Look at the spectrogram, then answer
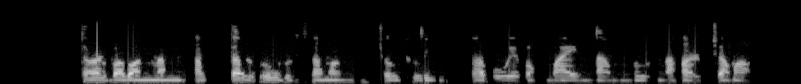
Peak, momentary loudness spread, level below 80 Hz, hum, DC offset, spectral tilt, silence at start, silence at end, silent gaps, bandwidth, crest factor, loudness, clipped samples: -2 dBFS; 12 LU; -62 dBFS; none; under 0.1%; -7 dB/octave; 0.8 s; 0.55 s; 2.07-2.30 s, 4.50-4.71 s, 4.89-4.93 s, 5.37-5.44 s; 7.4 kHz; 22 dB; -23 LUFS; under 0.1%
